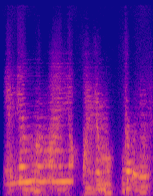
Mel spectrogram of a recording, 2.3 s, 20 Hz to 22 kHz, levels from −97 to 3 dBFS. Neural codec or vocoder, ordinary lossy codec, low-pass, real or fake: codec, 44.1 kHz, 0.9 kbps, DAC; none; 19.8 kHz; fake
